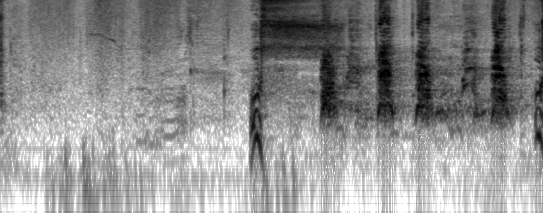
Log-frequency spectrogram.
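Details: American Staffordshire Terrier, a young sporting dog in training, stays quiet at first with faint background noise, then gives a sudden yelp followed by a run of five spaced, sharp barks.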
